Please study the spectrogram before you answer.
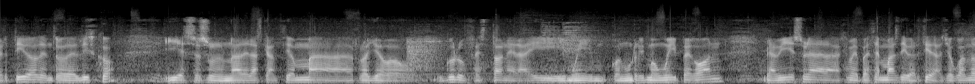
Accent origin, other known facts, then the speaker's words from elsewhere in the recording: Móstoles, Community of Madrid, Spain; yo crecí en Móstoles en los 80.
